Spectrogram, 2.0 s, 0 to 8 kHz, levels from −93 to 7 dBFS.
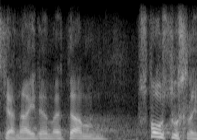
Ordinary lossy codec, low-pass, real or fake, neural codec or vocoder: Opus, 32 kbps; 7.2 kHz; fake; vocoder, 22.05 kHz, 80 mel bands, WaveNeXt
